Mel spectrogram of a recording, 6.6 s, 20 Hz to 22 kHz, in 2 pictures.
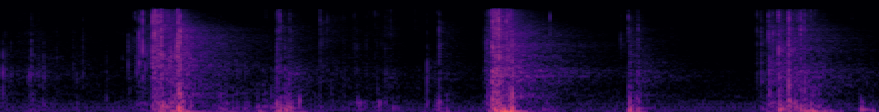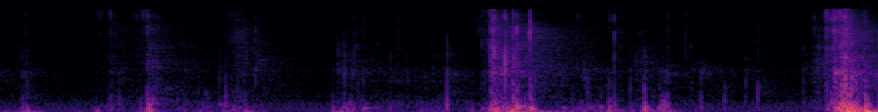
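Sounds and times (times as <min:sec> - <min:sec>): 
resealable plastic cheddar cheese package crinkling and snapping as it is opened and pressed shut: 0:00.0 - 0:06.5.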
